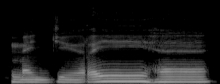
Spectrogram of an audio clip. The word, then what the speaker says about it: مجريها: Nah, itu tadi bacaan imalah pada kata majreha.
